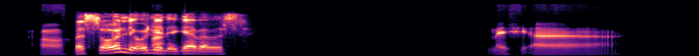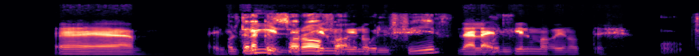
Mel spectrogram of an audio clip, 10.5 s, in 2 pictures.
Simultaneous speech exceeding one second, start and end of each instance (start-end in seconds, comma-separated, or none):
7.0-9.1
